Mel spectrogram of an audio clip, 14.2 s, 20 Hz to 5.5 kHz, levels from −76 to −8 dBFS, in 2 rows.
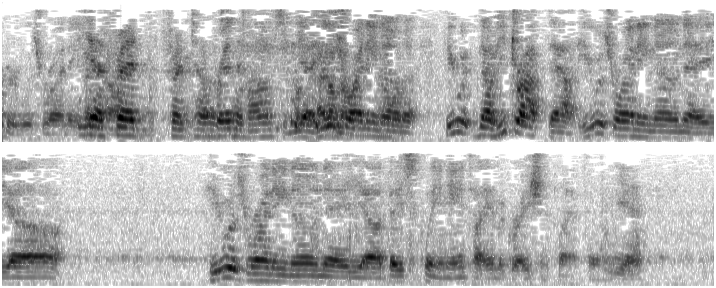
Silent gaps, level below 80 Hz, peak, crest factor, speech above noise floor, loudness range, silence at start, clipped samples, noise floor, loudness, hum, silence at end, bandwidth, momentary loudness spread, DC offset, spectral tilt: none; -58 dBFS; 0 dBFS; 20 dB; 26 dB; 6 LU; 0 s; under 0.1%; -46 dBFS; -20 LUFS; none; 0.5 s; 4.9 kHz; 13 LU; under 0.1%; -7 dB/octave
